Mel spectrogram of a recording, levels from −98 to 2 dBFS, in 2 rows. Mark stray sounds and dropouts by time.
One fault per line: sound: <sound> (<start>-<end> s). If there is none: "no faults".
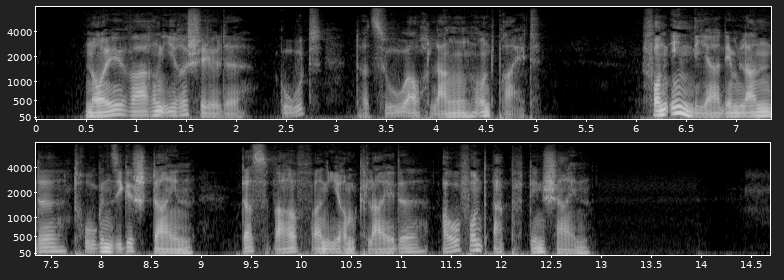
no faults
